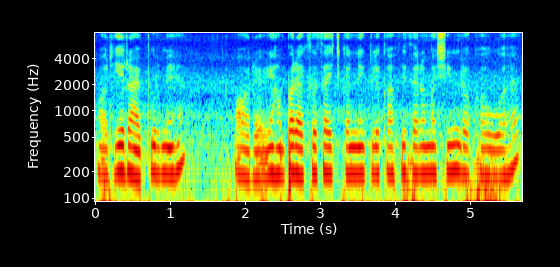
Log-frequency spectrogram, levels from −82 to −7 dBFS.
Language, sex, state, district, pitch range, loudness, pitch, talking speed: Hindi, male, Chhattisgarh, Raipur, 185-200 Hz, -19 LUFS, 190 Hz, 190 wpm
